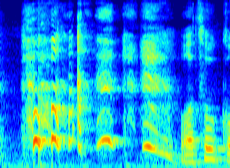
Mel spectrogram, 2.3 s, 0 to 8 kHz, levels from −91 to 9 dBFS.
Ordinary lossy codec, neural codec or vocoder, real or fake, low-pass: none; none; real; none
